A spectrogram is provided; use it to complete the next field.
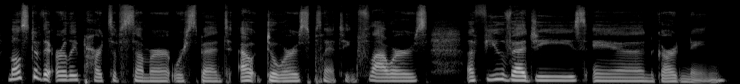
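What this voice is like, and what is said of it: Voice still affected by cough. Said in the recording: “trying to heal my lung inflammation and cough. You can sort of tell by my voice that, you know, it's still there, but slowly going away”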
